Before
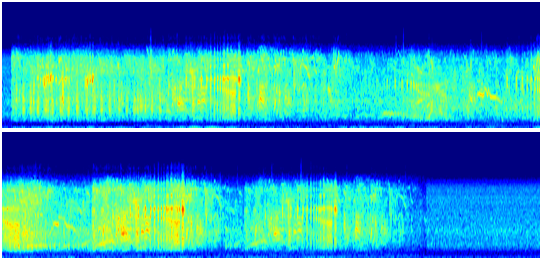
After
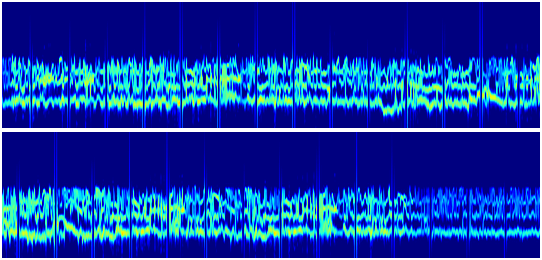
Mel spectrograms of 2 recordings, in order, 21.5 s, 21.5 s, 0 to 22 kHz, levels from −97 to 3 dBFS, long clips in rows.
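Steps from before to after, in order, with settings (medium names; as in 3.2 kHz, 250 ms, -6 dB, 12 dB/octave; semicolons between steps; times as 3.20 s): formants replaced by sine waves; compression 6:1, threshold -39 dBFS, peak gain reduction 25 dB; crackling interface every 0.75 s, samples 2048, zero, from 0.57 s; trim +2.5 dB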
